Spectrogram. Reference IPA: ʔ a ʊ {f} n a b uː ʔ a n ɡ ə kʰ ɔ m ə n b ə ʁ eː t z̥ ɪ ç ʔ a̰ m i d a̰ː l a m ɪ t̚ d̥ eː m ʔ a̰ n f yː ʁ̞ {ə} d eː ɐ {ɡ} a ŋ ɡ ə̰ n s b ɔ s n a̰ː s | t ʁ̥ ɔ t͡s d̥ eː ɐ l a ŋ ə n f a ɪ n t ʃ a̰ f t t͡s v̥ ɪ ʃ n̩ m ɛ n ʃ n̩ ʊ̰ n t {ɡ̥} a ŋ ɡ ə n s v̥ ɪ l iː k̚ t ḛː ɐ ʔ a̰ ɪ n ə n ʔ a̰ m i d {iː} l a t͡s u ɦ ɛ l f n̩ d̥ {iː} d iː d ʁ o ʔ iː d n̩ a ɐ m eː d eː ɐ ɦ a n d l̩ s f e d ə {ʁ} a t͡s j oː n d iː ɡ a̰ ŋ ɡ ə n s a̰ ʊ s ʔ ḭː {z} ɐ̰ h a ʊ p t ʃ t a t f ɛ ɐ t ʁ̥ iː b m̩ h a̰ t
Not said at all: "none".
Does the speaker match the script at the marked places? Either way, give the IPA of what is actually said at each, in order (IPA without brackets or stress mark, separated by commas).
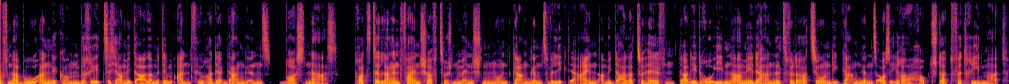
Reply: f, ɐ, ɡ, ɡ̥, aː, aː, ʁ, ʁ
